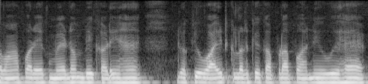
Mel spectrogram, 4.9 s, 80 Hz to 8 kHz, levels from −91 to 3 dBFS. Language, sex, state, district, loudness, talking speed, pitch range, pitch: Hindi, male, Jharkhand, Deoghar, -11 LUFS, 195 wpm, 115-120 Hz, 120 Hz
